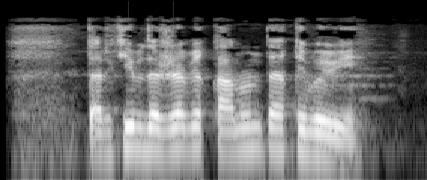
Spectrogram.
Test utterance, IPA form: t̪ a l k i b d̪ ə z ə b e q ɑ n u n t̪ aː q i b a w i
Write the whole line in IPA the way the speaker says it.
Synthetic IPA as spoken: t̪ a ɾ k i b d̪ ə ʒ ə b e q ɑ n u n t̪ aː q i b a w i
